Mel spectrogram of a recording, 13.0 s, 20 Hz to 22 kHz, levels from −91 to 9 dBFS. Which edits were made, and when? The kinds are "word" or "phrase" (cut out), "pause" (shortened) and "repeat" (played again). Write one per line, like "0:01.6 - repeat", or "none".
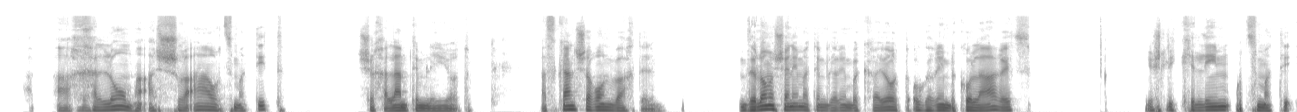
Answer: none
